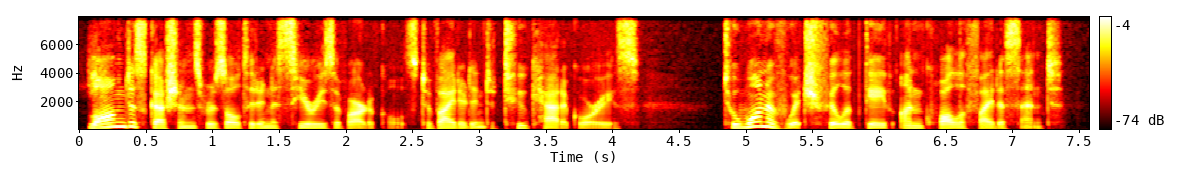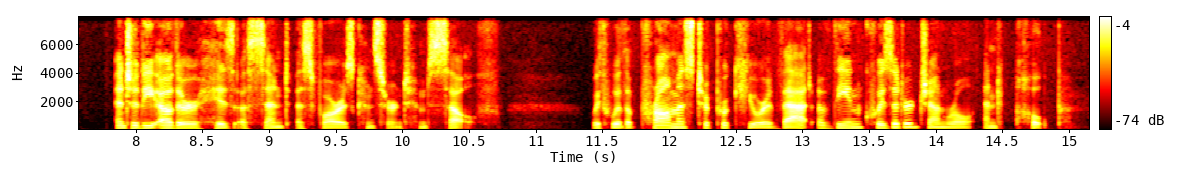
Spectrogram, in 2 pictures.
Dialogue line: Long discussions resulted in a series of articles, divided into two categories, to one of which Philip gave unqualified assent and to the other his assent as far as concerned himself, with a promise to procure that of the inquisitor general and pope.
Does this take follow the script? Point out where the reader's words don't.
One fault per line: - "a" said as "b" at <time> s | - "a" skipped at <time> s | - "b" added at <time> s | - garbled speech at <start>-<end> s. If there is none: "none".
- "with" added at 11.6 s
